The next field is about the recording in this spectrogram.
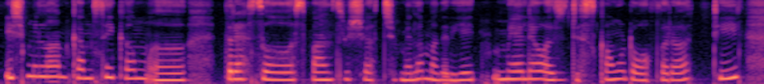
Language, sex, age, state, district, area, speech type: Kashmiri, female, 18-30, Jammu and Kashmir, Baramulla, rural, spontaneous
